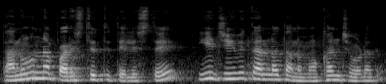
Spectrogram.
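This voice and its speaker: Mellow woman narrating an audio novel. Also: mid-range voice. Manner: steady, measured storytelling. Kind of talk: scripted narration. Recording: roomy echo.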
